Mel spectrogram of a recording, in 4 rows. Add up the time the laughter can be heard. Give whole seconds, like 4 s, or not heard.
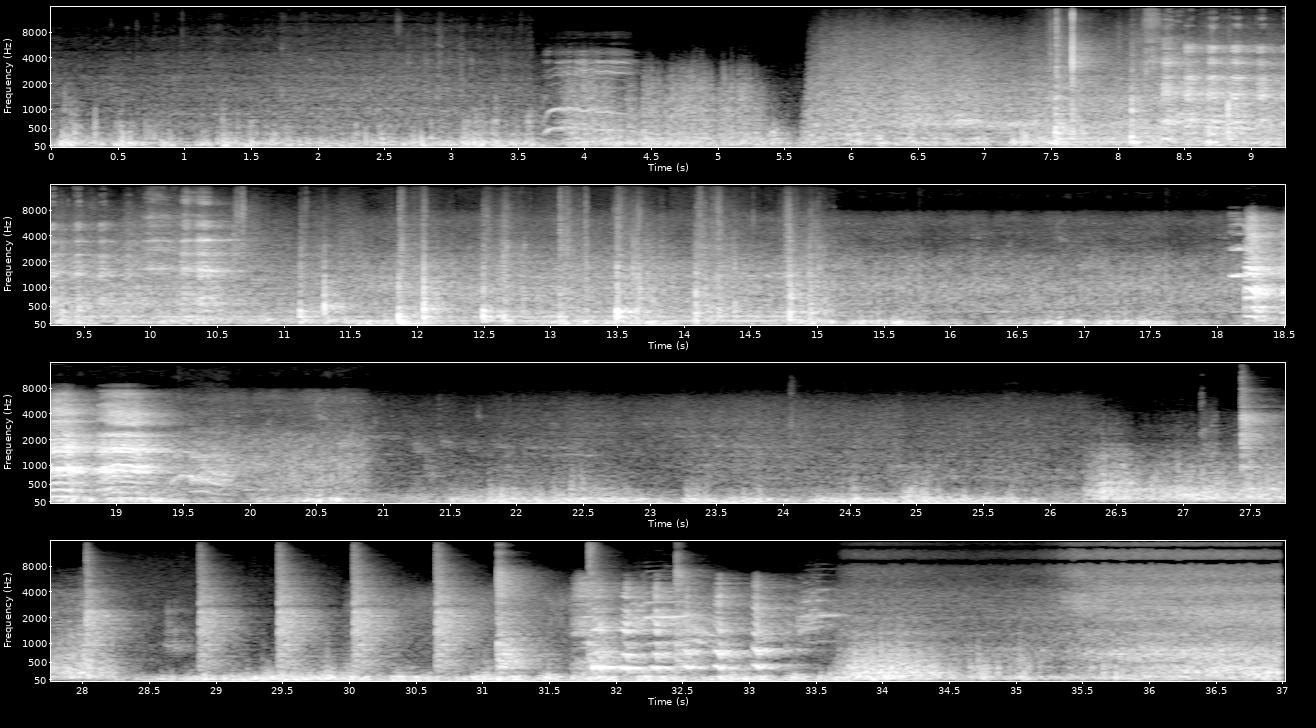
5 s.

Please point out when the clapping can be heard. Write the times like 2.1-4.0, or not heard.
27.4-32.7.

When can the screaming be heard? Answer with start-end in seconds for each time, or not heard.
3.7-4.5, 19.4-20.0, 32.0-33.8.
